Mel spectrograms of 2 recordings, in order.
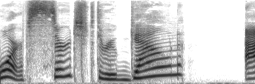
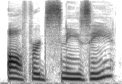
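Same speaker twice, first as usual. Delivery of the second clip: usual speaking voice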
